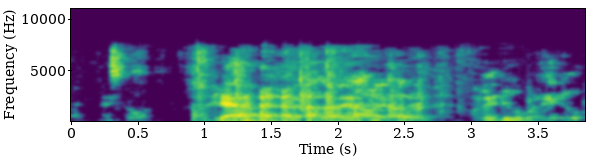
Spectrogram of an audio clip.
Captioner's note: laughs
